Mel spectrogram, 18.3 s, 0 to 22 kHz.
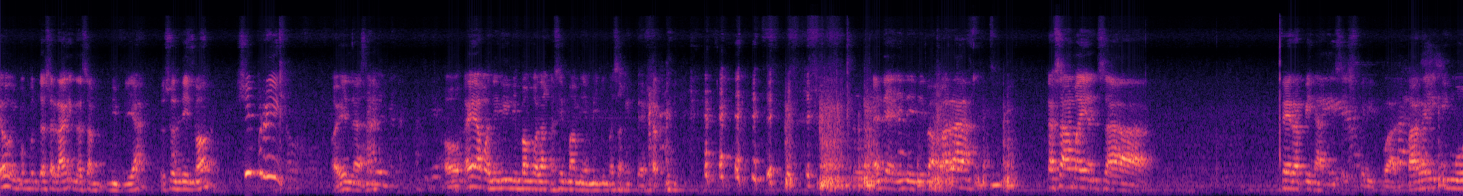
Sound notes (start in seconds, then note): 8.1 laughter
